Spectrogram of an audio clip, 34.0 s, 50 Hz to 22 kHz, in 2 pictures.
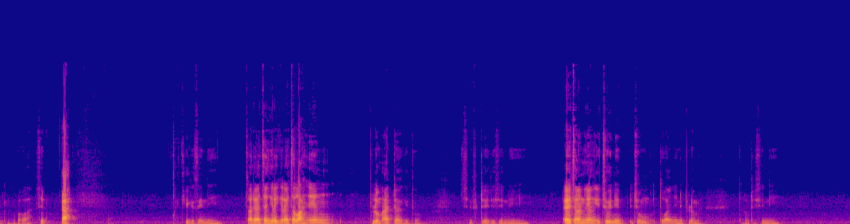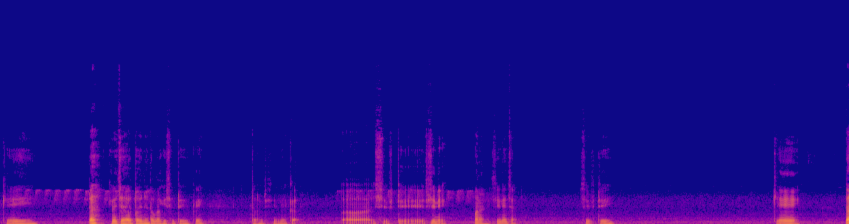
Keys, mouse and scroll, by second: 0.9 scroll down 3, 1.2 shift+middle click, 1.8 right click, 2.3 right click, 2.9 shift+d, 6.0 r, 6.0 shift+d, 6.9 right click, 7.1 shift+d, 8.1 shift+d, 8.9 s, 9.8 ctrl+z, 10.1 ctrl+z, 10.9 ctrl+z, 11.4 right click, 11.9 shift+d, 12.7 s, 13.7 shift+d, 17.5-18.1 scroll down 3, 17.5 s, 17.8 shift+middle click, 18.1 scroll up 1, 19.0-19.5 scroll up 2, 19.0 shift+d, 19.9 s, 21.2 s, 22.5 right click, 23.1 right click, 23.5 shift+d, 27.7 right click, 28.0 shift+d.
